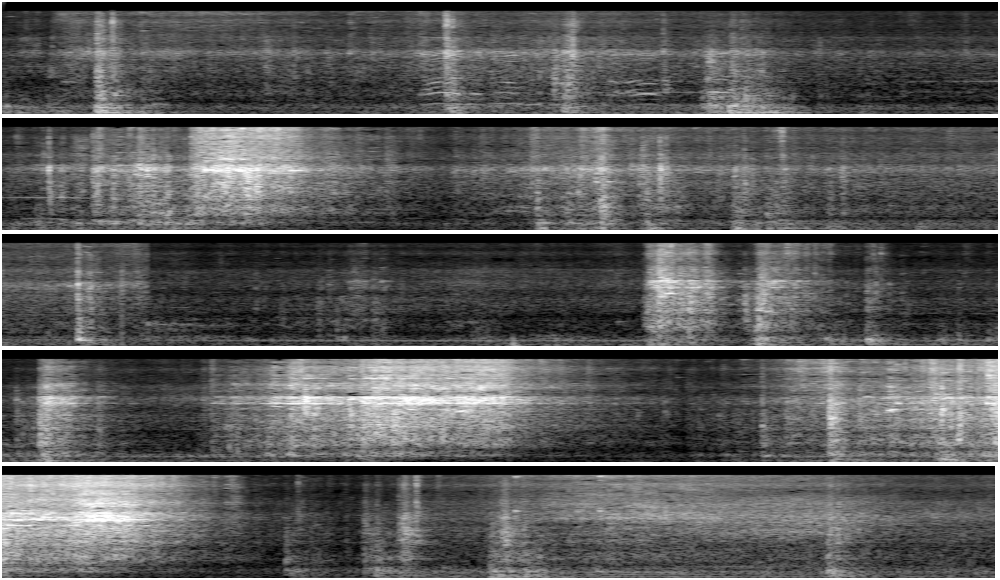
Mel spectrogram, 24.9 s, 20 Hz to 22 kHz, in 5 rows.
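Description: Dennis Elite 6 refuse truck's electric Terberg OmniDEKA bin lift tipping black wheelie bins, with several bursts of glass bottles, tins and plastic clattering into the hopper over the truck's steady running.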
